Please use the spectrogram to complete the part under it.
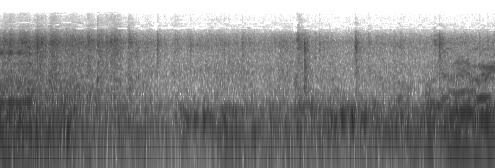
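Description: Black pigeons coo softly and repeatedly amid a busy, noisy background with some indistinct voices.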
